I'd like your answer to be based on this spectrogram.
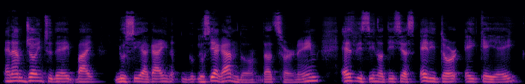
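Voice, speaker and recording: Man hosting, halting and filler-heavy. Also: mid-range voice. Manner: hesitant, many fillers and restarts. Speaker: podcast host and journalist. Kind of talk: casual podcast interview.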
